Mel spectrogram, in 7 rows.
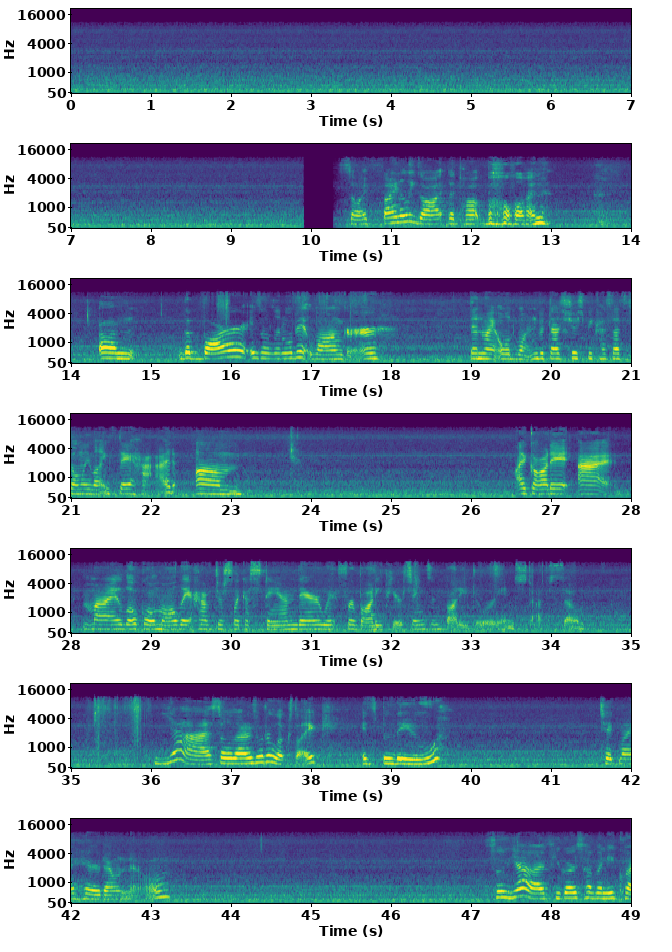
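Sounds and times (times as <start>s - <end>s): indoor room hum and hiss: 0.0s - 49.0s.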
